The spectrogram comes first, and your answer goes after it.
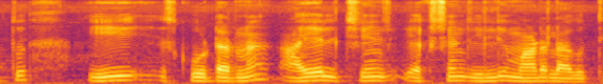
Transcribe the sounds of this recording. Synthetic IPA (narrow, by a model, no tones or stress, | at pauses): t̪ːu | iːskuːʈɐɾnɐɐjelt͡ʃeːnd͡ʒekst͡ʃeːɲd͡ʒilːimaːɽɐlaːɡut̪ːi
